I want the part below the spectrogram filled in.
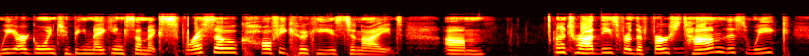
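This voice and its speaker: In a dry recording with no echo, a woman speaks at a high pitch with ordinary pitch variation. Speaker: cooking streamer. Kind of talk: live stream cooking tutorial. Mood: warm, cheerful. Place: kitchen.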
